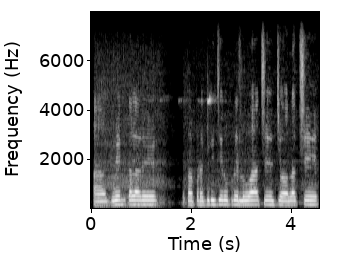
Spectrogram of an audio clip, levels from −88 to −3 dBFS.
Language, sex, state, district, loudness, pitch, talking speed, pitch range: Bengali, male, West Bengal, Malda, -17 LUFS, 165 Hz, 155 wpm, 160-170 Hz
